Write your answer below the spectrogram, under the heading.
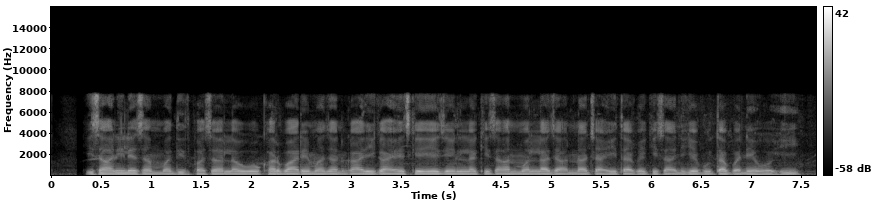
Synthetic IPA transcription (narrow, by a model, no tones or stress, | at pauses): kɪsaːniles̬ə̃mbə̃nd̪ʱɪt̪pʰɐsələuoːkʰəɾbaːɾemãd͡ʒaːnkaːɾikaːɦed͡ʒkeed͡ʒeːnlakɪsaːnmɐllad͡ʒaːnːat͡ʃaːɦit̪ɐbʱɦekɪsaːnikebuːt̪abɐneɦoɦiː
